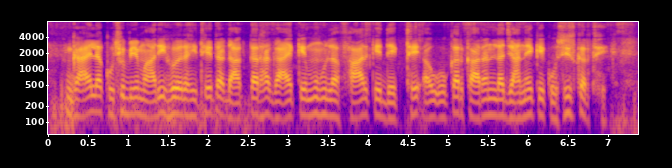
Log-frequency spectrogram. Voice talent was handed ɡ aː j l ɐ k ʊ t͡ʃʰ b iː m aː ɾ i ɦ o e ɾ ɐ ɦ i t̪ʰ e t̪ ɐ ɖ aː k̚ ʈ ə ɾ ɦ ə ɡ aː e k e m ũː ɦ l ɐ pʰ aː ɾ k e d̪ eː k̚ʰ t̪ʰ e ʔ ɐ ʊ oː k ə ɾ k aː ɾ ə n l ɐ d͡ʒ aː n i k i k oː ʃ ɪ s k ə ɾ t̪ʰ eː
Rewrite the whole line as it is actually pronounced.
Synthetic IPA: ɡ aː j l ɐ k ʊ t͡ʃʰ b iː m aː ɾ i ɦ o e ɾ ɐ ɦ i t̪ʰ e t̪ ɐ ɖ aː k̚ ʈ ə ɾ ɦ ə ɡ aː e k e m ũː ɦ l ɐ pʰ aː ɾ k e d̪ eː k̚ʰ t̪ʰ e ʔ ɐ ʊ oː k ə ɾ k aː ɾ ə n l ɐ d͡ʒ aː n e k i k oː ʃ ɪ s k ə ɾ t̪ʰ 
